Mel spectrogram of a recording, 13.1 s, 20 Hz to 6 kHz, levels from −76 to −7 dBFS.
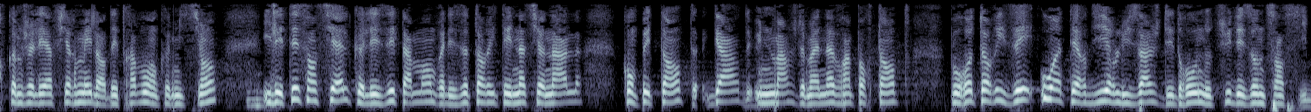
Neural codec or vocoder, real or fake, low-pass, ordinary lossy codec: none; real; 5.4 kHz; none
